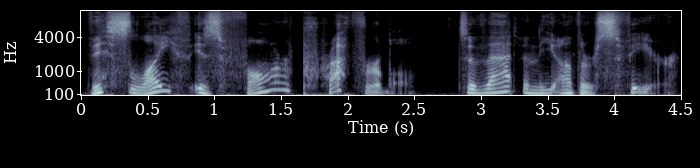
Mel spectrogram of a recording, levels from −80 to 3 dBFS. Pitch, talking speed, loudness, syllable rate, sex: 155 Hz, 145 wpm, -22 LUFS, 4.0 syllables/s, male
